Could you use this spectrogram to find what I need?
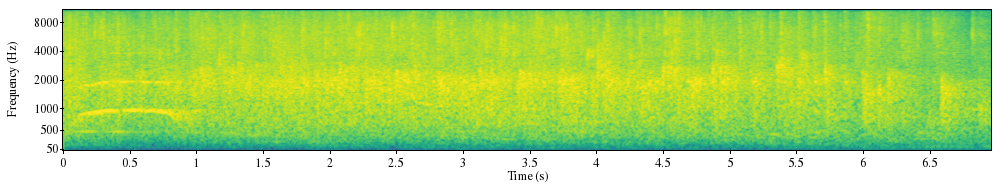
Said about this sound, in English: Please step forward and do a couple of poses, everybody can get your picture. And one more round of applause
